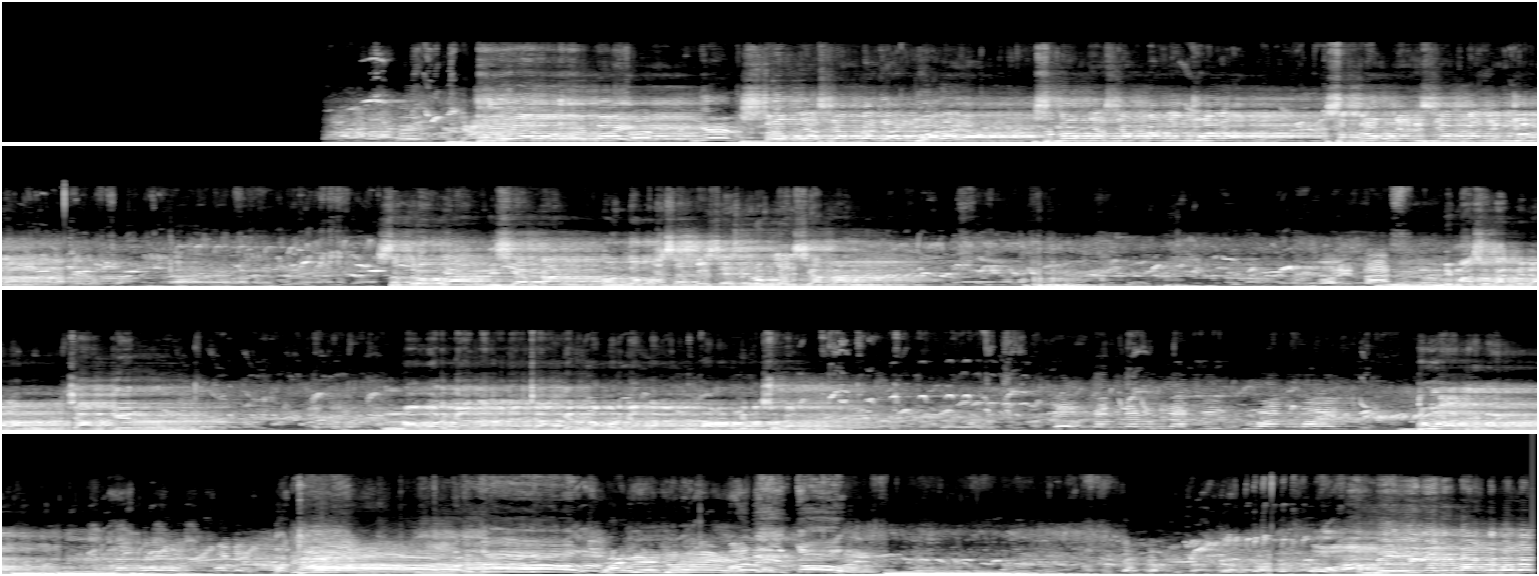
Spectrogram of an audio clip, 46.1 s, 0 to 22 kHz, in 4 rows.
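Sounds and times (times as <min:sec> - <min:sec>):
crowd shouting and yelling: 0:02.5 - 0:46.0
songbirds chirping and singing: 0:02.5 - 0:46.0.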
